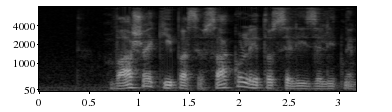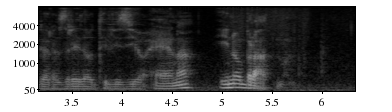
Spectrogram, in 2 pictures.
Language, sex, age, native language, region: Slovenian, male, 30-49, Slovenian, Drava region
